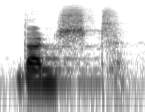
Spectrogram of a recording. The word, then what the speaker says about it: Dozhd: used to be um, a journalist uh, working for and a TV host uh, in TV Rain, or Dozhd, as I believe it's pronounced.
